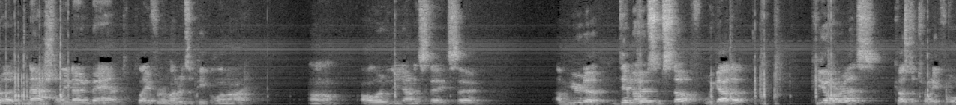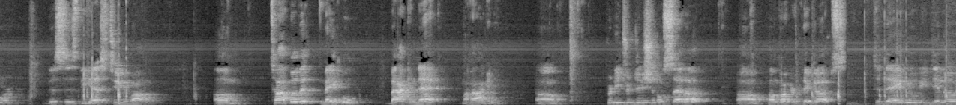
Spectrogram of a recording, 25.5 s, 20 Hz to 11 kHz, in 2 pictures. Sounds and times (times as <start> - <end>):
Speech: 0.0 - 3.4, 4.1 - 6.5, 7.4 - 10.0, 10.8 - 15.0, 15.6 - 25.5.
